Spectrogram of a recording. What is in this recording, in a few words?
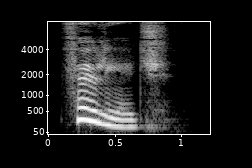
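"foliage", British English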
